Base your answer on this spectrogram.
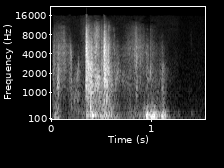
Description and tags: I dropped papers on the ground to simulate fliers being dropped by a winged creature.
Sound effect made by ~344forever of Project Phoenix Productions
